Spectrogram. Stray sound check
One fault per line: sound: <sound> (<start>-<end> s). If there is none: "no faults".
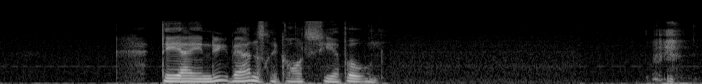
no faults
